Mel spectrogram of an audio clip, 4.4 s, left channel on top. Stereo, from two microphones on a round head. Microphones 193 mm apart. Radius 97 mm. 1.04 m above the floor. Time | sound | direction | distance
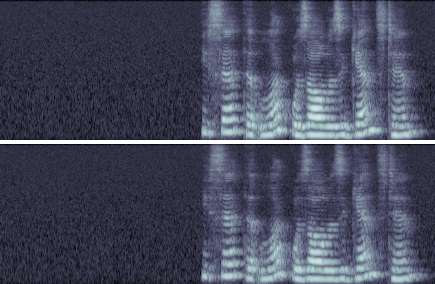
2.0 | a woman speaking | 65° left (ahead or behind) | 0.9 m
